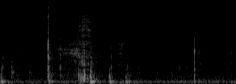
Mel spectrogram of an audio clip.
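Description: Faint handling sounds of a round blending brush on a clear acrylic plate and paper: a few light, scattered taps and a soft brushing hiss.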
